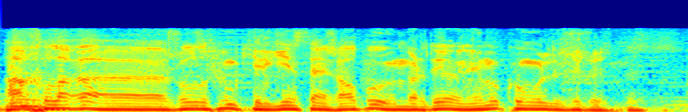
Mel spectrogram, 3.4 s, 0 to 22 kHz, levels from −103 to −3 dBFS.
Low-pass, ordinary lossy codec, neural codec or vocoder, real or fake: none; none; none; real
